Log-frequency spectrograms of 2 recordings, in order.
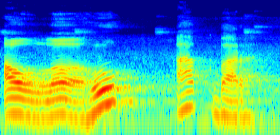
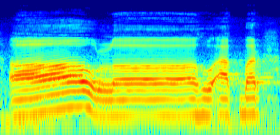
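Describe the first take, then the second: First: The first vowel of Allah is short. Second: The first vowel of Allah is drawn out long. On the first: God is the greatest. The speaker calls it right. "takbirnya juga bener" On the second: It turns into a question: is God the greatest? The speaker calls it wrong. "Kalau panjang, apakah Allah Maha Besar? Nanya jadinya"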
